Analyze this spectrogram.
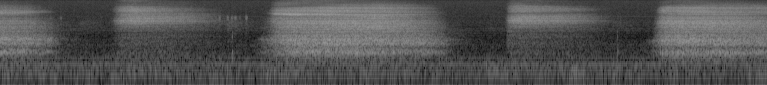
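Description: A woman breathing slowly and deeply, each breath an audible airy rush lasting about two to three seconds. Louder breaths alternate with softer ones, one every couple of seconds.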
